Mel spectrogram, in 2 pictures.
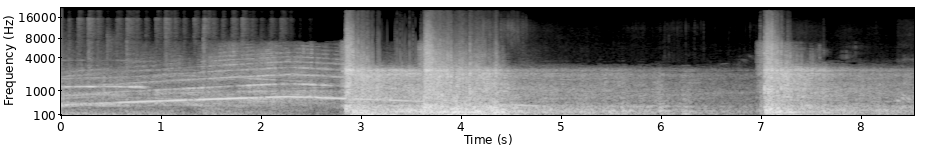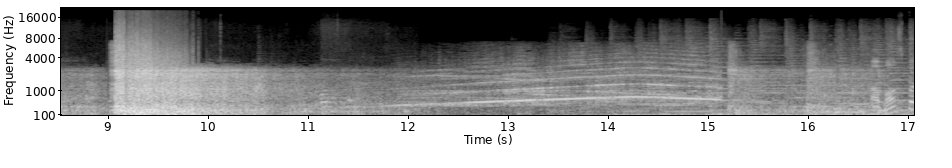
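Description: Rocket attack on Kiryat Shmona with a wailing air-raid siren rising and falling, cut by three heavy booming blasts of impact and artillery fire, each followed by a rumbling decay before the siren resumes.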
